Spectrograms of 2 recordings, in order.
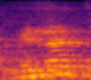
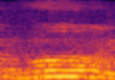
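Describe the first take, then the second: First: The contraction keeps the vowel and L: willnt. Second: The contraction changes the vowel to O: wont. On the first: The speaker calls it wrong. "विलंट नाही" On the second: The speaker calls it right. "वोंट म्हणायचं"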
